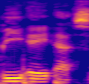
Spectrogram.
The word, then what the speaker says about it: bas: That ba bas is pronounced ba.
